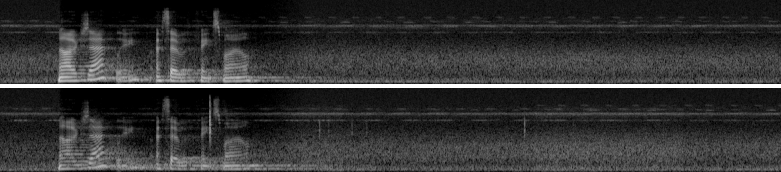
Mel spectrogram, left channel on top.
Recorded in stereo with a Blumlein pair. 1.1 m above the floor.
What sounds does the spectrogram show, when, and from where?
0.6 s a woman speaking: 20° left, 0.7 m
